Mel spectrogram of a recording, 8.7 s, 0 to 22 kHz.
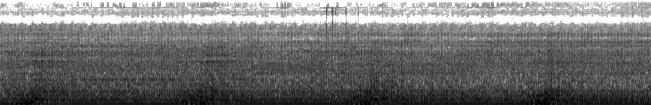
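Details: BMW F30 330e petrol hybrid at idle: steady low rumble with a faint, uneven swell roughly every two seconds; owner asks what the noise could be, cause unidentified.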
